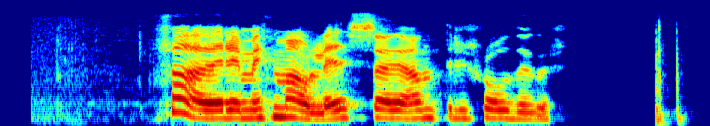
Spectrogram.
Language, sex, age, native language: Icelandic, female, 30-39, Icelandic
